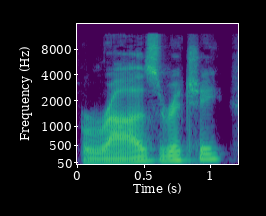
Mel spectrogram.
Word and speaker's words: Ross Richie: Um, it was started by Ross Richie. Although I've seen it said that it's supposed to be pronounced Raz Richie and Andrew Cosby u both of whom worked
